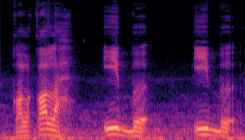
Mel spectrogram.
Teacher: dengan huruf ba kemudian dia sukun tanda sukun seperti ini maka huruf ba bacanya itu dipantulkan qah ib ib mantul seperti itu tapi dia tergolong kepada Qalqalah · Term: Qalqalah kecil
